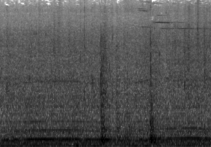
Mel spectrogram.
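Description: Rear-loading garbage truck running steadily, with two sharp knocks about a second apart, the loudest moments.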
